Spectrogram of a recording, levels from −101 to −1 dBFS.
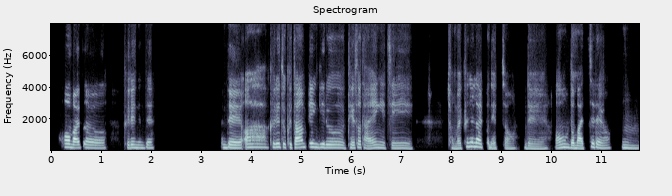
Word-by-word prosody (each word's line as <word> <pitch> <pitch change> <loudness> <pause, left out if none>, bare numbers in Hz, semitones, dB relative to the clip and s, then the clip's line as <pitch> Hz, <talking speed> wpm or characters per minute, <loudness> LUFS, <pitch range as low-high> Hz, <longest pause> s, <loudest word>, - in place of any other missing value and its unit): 어 220 -10 +4
맞아요. 185 -3 +2 0.3
그랬는데 180 -2 -3 1.4
네. 180 -2 +3
아 215 -1 +1
그래도 215 -1 +1
그다음 205 +2 +4
비행기로 195 -5 +1
돼서 195 +2 0
다행이지. 160 -2 -3 0.7
정말 155 -1 -4
큰일 255 +6 +1
날 230 -3 +6
뻔했죠. 150 0 -6
네. 145 -3 -6
어우 200 +5 0
너무 165 -1 +4
아찔해요. 170 +1 0 0.2
음. 165 -3 -4
185 Hz, 225 characters per minute, -25 LUFS, 165-210 Hz, 1.4 s, 날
